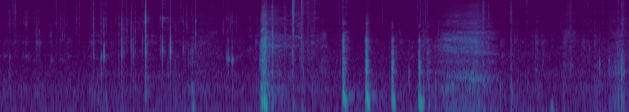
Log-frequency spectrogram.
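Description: A dog biting and crunching on an icicle: a run of sharp cracks and crunches of breaking ice starting about a second in and growing louder, then a short rough rustle near the end.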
